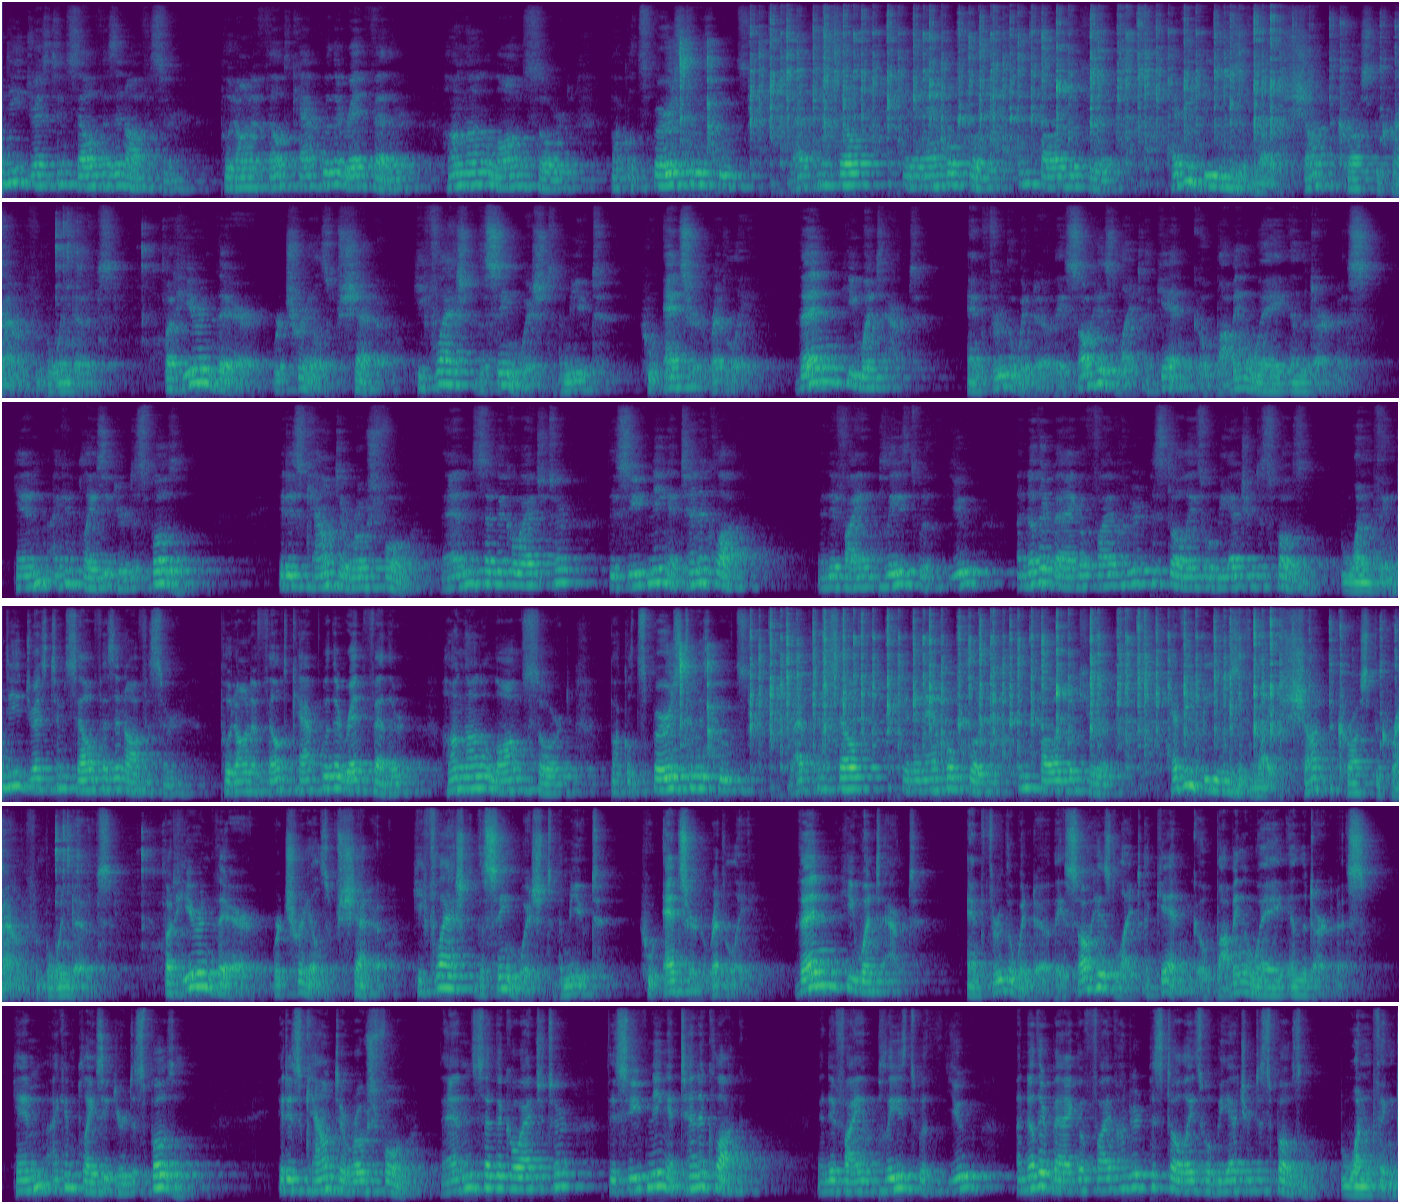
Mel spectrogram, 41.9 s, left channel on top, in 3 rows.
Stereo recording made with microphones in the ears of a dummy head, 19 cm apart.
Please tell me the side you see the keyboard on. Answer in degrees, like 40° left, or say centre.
20° right.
